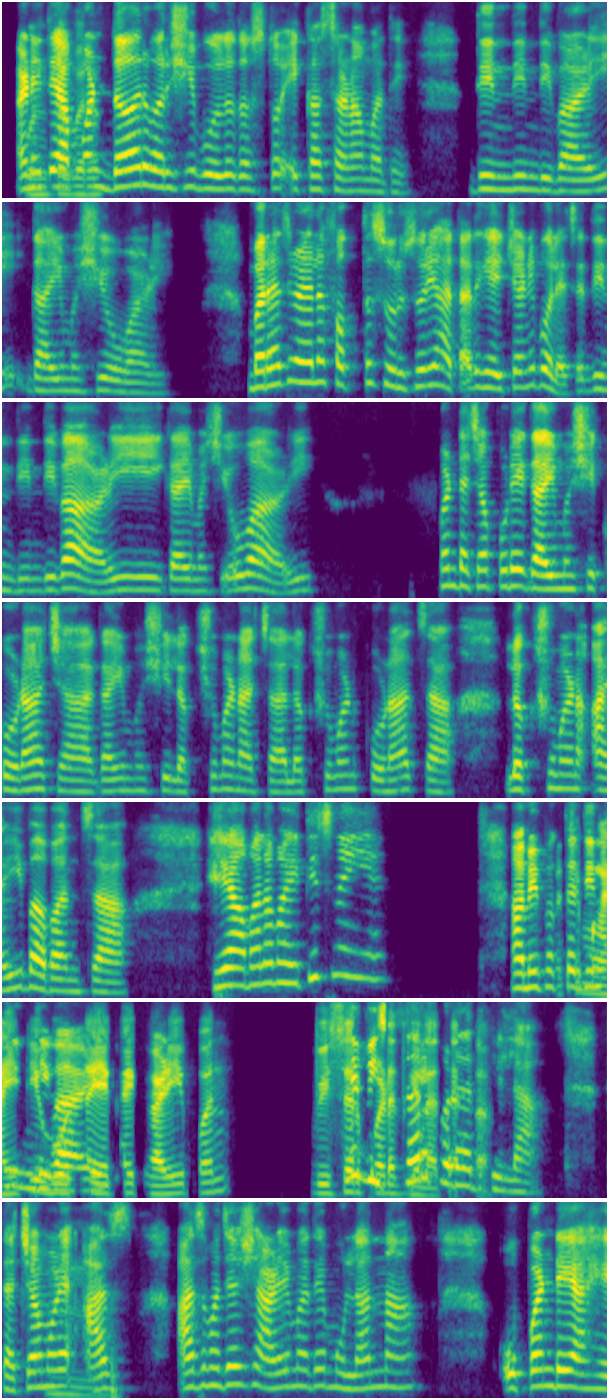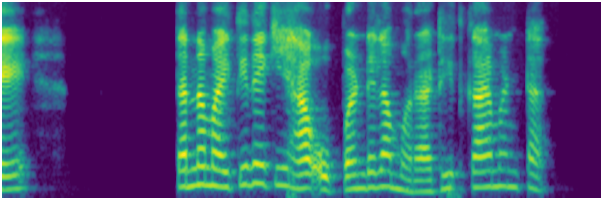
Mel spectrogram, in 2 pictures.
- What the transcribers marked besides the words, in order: singing: "दिनदिन दिवाळी, गाई म्हशी ओवाळी"; other background noise; tapping; in English: "ओपन डे"; other noise; in English: "ओपन डेला"
- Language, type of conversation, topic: Marathi, podcast, भाषा हरवली तर आपली ओळखही हरवते असं तुम्हाला वाटतं का?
